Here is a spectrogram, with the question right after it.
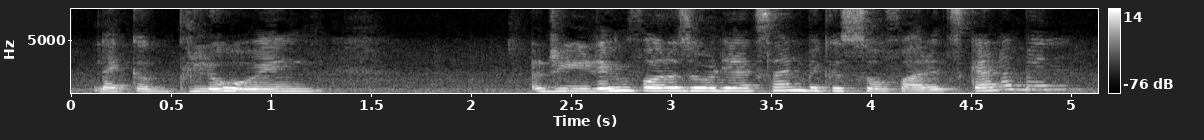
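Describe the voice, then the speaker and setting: This woman's voice sits at a high pitch with lively intonation. Noticeable background noise can be heard. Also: moderate pace. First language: not English. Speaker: tarot reader. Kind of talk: tarot reading monologue. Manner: casual, many fillers.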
